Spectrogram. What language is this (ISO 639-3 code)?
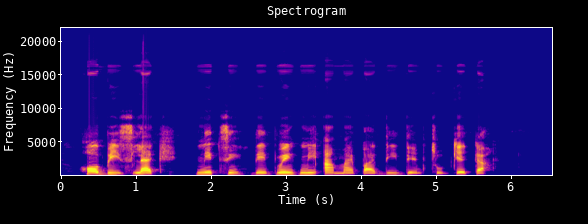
pcm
